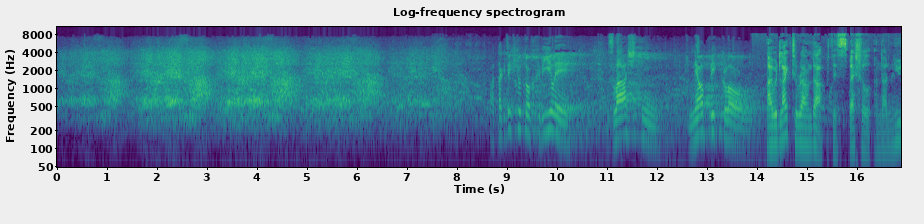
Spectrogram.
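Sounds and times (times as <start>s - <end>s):
large outdoor crowd at a demonstration roaring and chanting: 0.0s - 8.6s
speech: 8.8s - 16.8s.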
